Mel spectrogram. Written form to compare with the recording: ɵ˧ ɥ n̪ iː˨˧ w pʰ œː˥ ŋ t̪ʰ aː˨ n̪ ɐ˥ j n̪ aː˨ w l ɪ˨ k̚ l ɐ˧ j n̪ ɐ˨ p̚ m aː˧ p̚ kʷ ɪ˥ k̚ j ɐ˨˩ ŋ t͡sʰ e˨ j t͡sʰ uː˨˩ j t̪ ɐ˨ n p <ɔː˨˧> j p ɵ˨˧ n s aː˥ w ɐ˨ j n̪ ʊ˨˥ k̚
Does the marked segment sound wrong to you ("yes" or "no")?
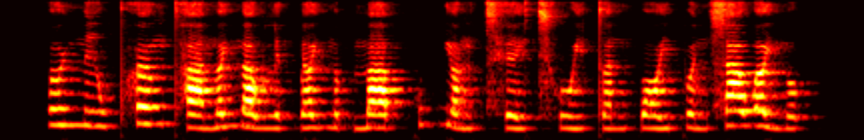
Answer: yes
